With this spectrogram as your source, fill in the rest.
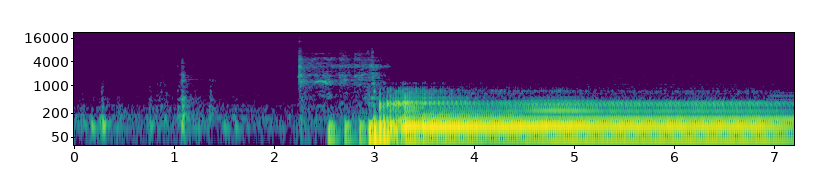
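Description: A 2015-2023 Ford Mustang Fastback EcoBoost with an MBRP 3-inch Race cat-back exhaust cranks and fires up loudly after a few faint clicks. It then settles into a deep, steady idle rumble close by.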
